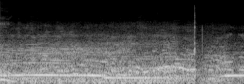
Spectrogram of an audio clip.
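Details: Sahiwal bull calves at a livestock market in Raniganj, Dinajpur, Bangladesh, on 27 March 2025: a long drawn, level moo followed by a second lower bellow, over loud crowd chatter and bargaining voices.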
